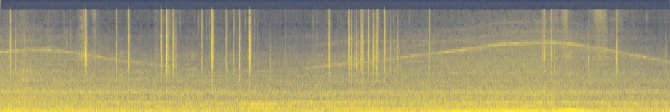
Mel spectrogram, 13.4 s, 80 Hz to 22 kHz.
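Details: Ford 6.7 Powerstroke with MPD compound turbo kit, about a thousand miles on setup, heard inside cab, windows up, climbing a mountain under load: clean high whistle climbs and fades with throttle over steady diesel rumble; healthy compound turbo spool.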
